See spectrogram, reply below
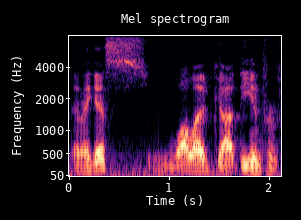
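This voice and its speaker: A man talking casually as a player at a tabletop game, measured and analytical, with some background noise. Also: mid-range voice, darkish tone.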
